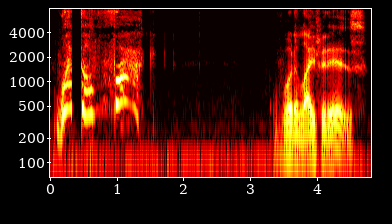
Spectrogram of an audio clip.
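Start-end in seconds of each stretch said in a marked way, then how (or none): 0.0-1.6 stunned disbelief. Real, not acted. High stunned.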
